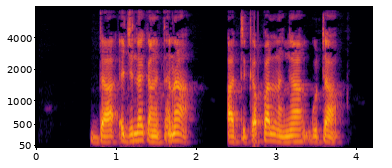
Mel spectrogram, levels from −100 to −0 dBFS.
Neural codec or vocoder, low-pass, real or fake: none; 7.2 kHz; real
